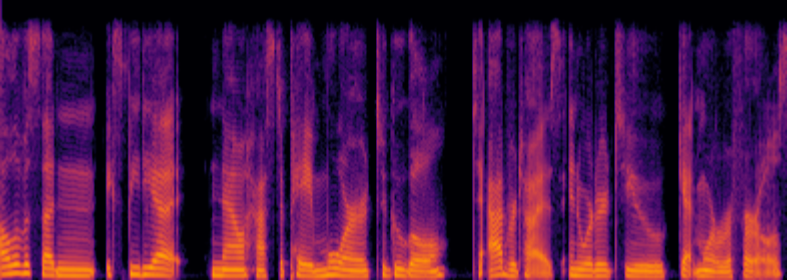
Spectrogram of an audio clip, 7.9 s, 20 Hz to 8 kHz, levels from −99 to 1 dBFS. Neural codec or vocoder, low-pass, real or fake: vocoder, 44.1 kHz, 80 mel bands, Vocos; 7.2 kHz; fake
